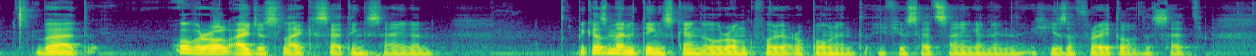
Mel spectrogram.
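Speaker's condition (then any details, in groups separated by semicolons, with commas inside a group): No condition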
